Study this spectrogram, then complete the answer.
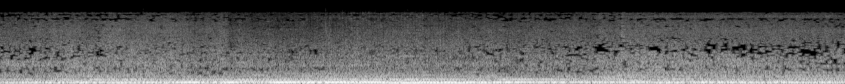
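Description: Wind rushes past an open vehicle.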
